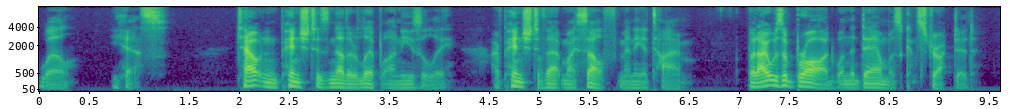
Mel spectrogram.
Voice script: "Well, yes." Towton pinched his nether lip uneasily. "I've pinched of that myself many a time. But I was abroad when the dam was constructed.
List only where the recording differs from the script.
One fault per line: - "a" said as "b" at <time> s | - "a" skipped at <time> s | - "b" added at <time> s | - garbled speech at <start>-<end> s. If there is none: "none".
none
